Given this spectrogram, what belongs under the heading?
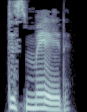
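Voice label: "dismayed", English, British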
